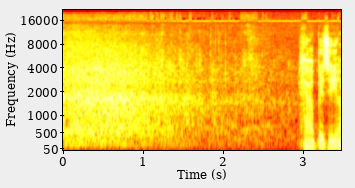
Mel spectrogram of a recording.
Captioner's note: laughter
